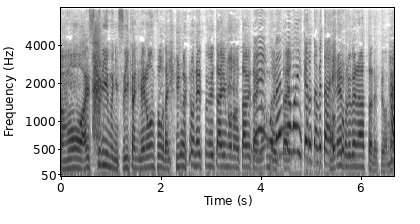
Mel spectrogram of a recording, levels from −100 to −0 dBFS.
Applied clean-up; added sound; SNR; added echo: neural mask model RNNoise.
